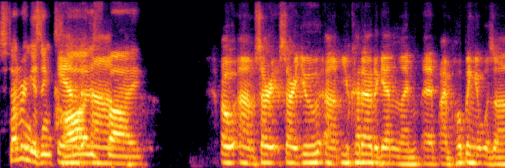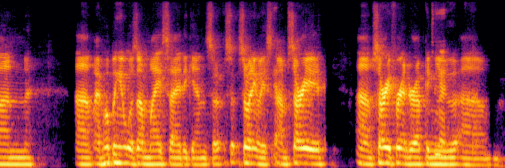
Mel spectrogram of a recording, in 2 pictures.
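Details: Cluttering in an adult man who reports having it, with word and phrase repetitions, interjections, revisions and telescoping (dropped sounds and syllables), especially when talking fast.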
